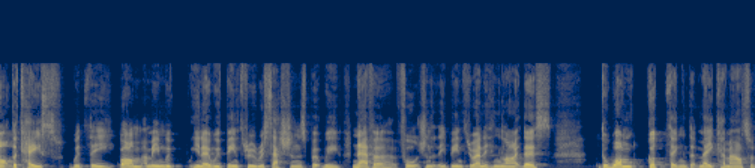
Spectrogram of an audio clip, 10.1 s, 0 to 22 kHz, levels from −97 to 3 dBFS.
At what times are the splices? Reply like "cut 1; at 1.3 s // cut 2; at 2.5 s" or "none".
cut 1; at 4.6 s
